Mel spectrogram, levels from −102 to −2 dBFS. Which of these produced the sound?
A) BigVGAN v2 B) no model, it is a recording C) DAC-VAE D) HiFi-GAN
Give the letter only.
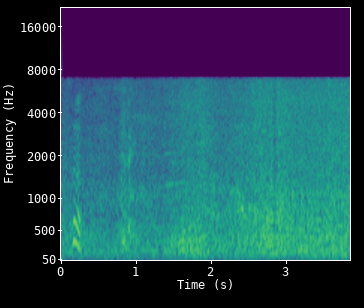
B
